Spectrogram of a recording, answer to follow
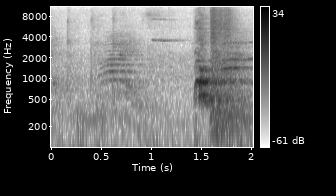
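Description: A dog barks once, loud and sudden, about one and a half seconds in.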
